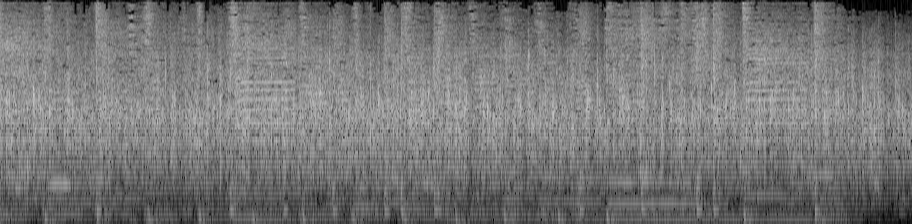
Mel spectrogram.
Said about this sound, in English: let's bring out our guest auctioneer with a big round of applause.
